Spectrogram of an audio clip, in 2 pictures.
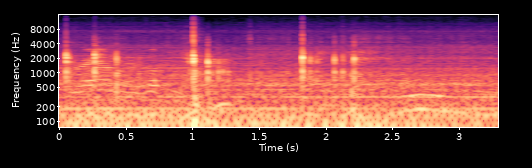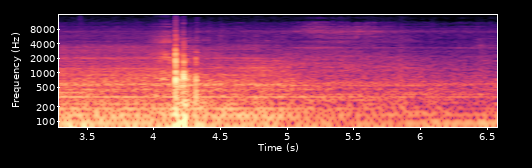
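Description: Convection oven fan running with a steady low hum, with sharp metal clinks and clatter as the oven rack and baking tray are handled. The hum fades near the end.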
